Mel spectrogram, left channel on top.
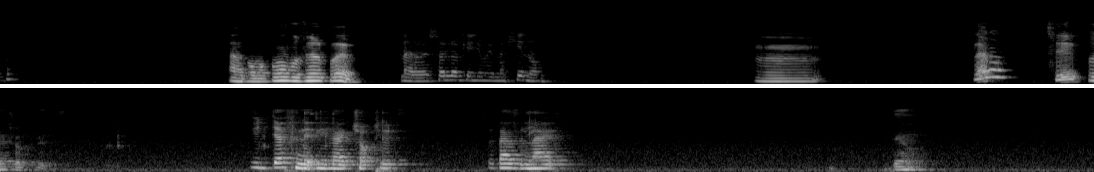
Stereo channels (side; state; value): both; different; correlation -0.01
